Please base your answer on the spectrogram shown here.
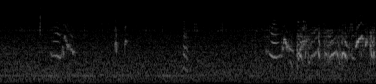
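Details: Budgerigars give scattered short chirps, then a burst of rapid, scratchy warbling chatter over a faint steady hum.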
